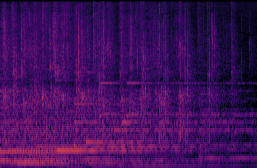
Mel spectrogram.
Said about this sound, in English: Come on, give him a clap.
